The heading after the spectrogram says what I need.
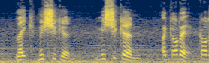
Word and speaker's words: Michigan: I don't want to say Lake Mitch again. Is that how it's pronounced? Or Michigan? Oh no. Minimums. Approaching minimums. It's sh, not ch. Lake Michigan.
